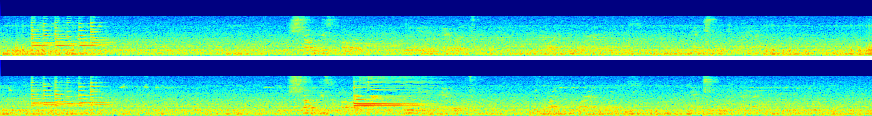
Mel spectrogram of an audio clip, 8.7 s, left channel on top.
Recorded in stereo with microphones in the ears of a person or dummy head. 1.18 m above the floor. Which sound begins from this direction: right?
A man speaking, at 2.9 s.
